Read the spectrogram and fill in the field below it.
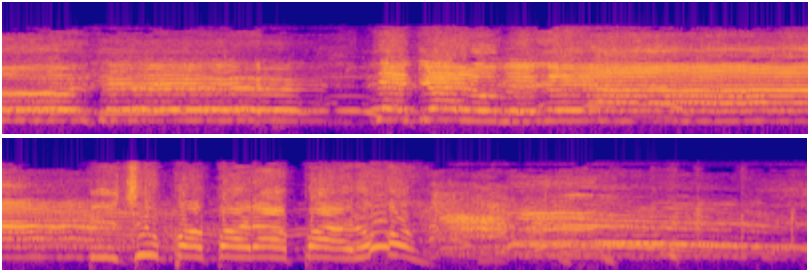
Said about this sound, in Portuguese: É a festa da torcida do Grêmio, bem em frente ao hotel do Clube Gaúcho, aqui na Barra da Tijuca, hoje com uma segurança reforçada.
